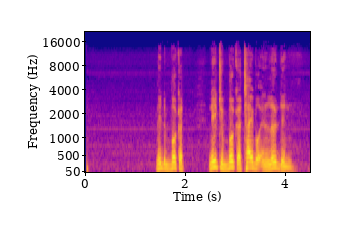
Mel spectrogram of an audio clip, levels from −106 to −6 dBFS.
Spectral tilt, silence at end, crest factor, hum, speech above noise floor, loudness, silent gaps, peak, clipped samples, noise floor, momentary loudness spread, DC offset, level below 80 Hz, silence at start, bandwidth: -7 dB/octave; 0.35 s; 18 dB; none; 43 dB; -16 LUFS; none; 0 dBFS; under 0.1%; -58 dBFS; 8 LU; under 0.1%; -52 dBFS; 0.05 s; 14.5 kHz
